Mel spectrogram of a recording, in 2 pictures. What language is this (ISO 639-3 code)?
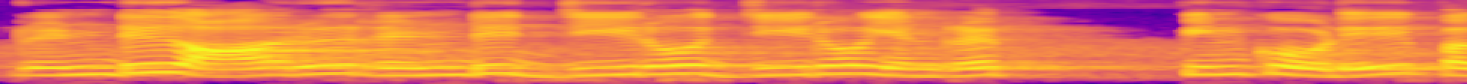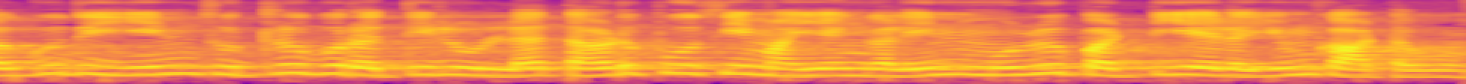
tam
